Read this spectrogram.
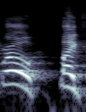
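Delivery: ordinary talk, nothing marked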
